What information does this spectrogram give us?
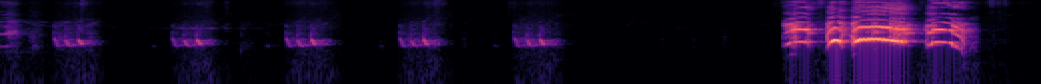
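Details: Red junglefowl crowing: a series of short, soft, evenly spaced clucking notes, then one loud, harsh, multi-part crow lasting just over a second, rising and then falling slightly, in a quiet setting.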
